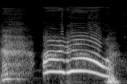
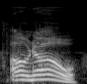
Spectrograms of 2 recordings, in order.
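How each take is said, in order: First: It is said in a put-on character voice. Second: It is said in a plain normal voice.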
